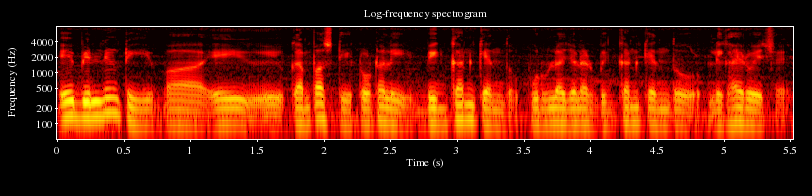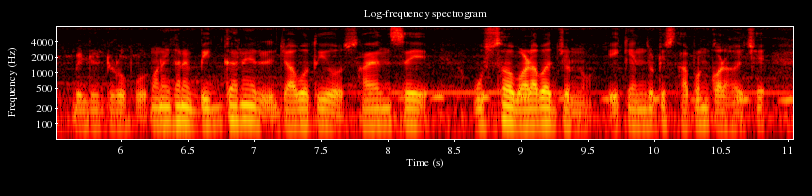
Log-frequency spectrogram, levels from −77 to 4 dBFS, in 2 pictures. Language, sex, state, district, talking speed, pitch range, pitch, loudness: Bengali, male, West Bengal, Purulia, 185 wpm, 95-105 Hz, 100 Hz, -28 LUFS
